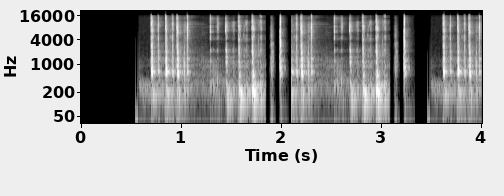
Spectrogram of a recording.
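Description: Computer keyboard typing: runs of rapid key clicks in several bursts with short pauses, starting about half a second in.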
